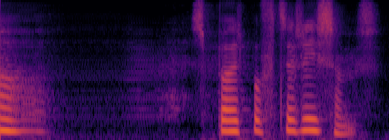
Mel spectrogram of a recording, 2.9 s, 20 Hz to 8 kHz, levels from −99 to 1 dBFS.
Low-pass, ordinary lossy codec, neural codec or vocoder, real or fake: none; none; codec, 16 kHz, about 1 kbps, DyCAST, with the encoder's durations; fake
